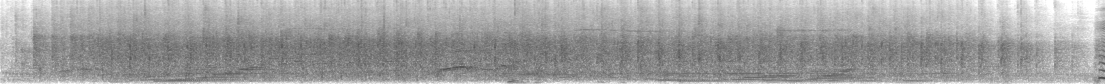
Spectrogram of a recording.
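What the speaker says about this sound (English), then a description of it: "I don't really like applause." Sustained audience applause fills an auditorium, a dense, steady wash of clapping from a large crowd that holds evenly for about sixteen seconds before tapering slightly at the end.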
